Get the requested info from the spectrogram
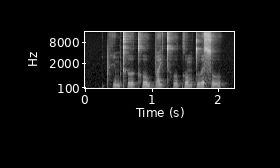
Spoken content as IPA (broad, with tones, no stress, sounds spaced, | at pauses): pʰ i˩ m kʰ ɤː˧˥ kʰ oː˥˨ w b a˧˩ j t̪ʰ o˩ k o˥˨ m t̪ u˧˥ ə̯ s o˧˩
